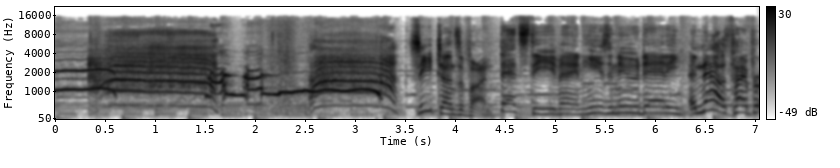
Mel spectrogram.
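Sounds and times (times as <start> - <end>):
baby girl screaming and squealing: 0.0 - 3.5
speech: 3.6 - 7.0.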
